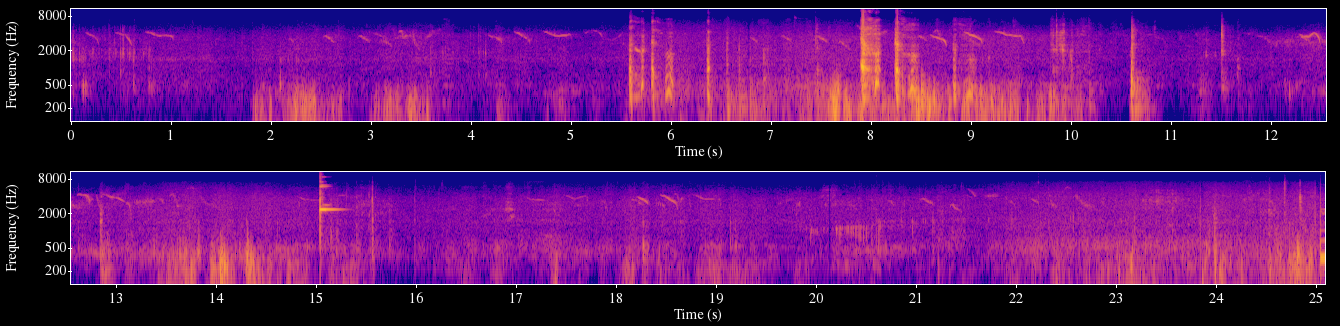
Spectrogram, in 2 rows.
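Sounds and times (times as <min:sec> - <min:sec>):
faint high chirps: 0:15.0 - 0:15.4
knocks and clinks: 0:15.0 - 0:15.4.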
